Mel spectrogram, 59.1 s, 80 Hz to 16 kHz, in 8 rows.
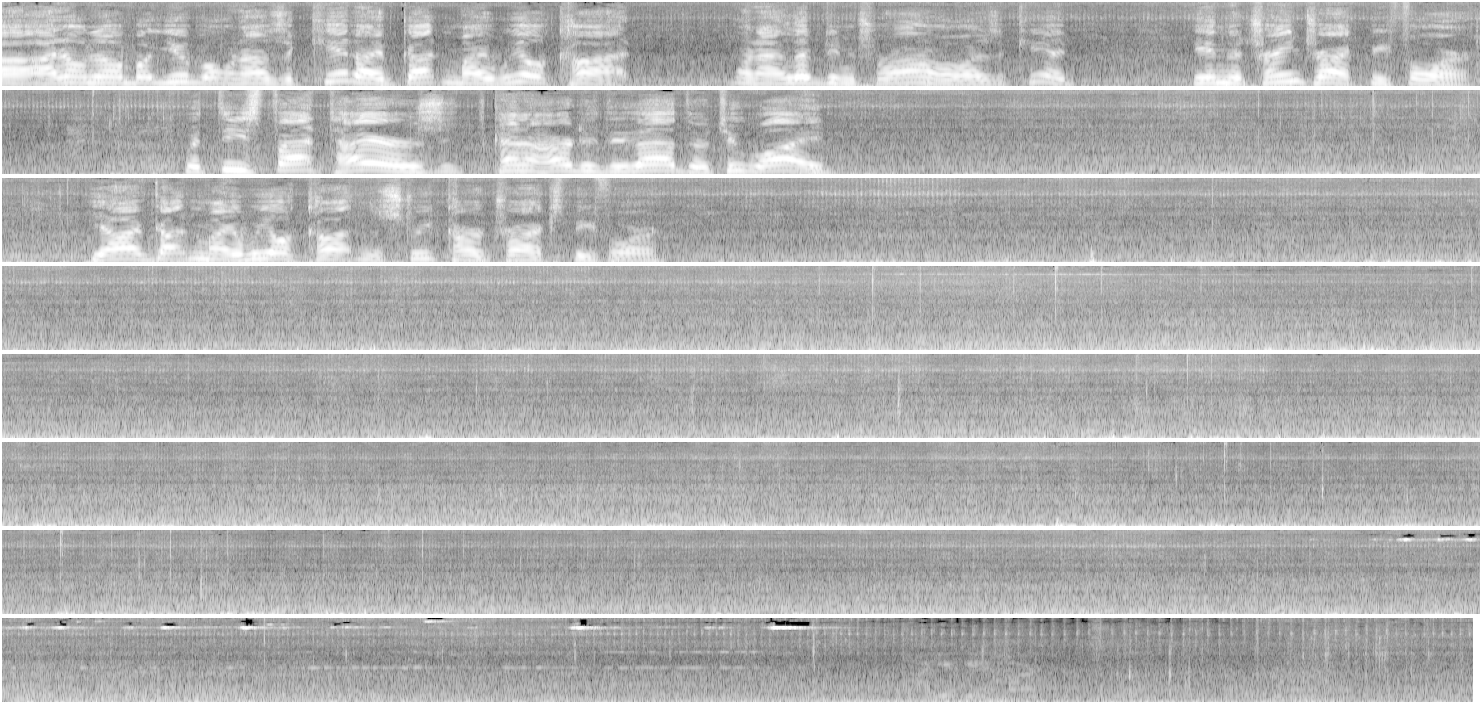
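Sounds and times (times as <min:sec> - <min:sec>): bike road noise: 0:00.0 - 0:59.0
wind buffeting microphone: 0:18.0 - 0:54.7.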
